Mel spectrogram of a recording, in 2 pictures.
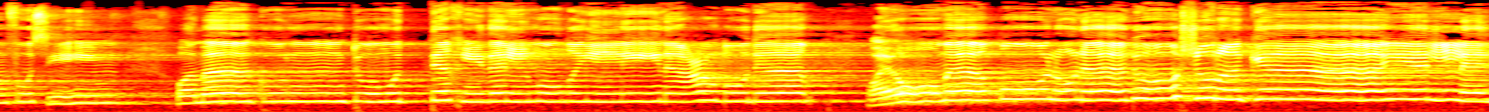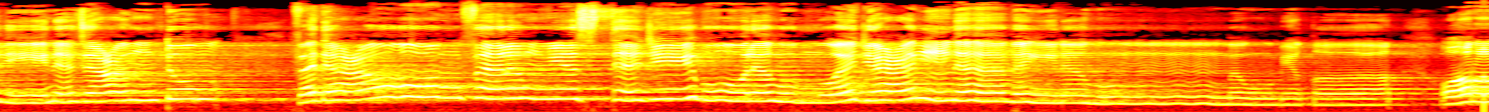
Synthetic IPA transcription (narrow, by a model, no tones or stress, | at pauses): nfʊsɪhɪm | wamaːkʊnt̪ʊmʊt̪ːaxɪðalmʊd̪ˤɨlːiːnaʕʊd̪ˤd̪aː | wajawmajɑquːlunaːd̪uːʃʊɾˤɑkaːʔɪʔalːaðiːnazaʕamt̪ʊm | fad̪aʕawhʊmfalamjast̪ad͡ʒiːbuːlaɦʊmwad͡ʒaʕalnaːbajnaɦʊmː | awbɪqɑː | wɑɾˤ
